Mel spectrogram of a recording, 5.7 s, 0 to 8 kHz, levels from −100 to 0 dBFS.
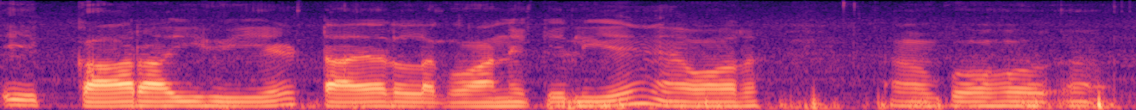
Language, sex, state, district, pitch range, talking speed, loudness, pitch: Hindi, male, Uttar Pradesh, Budaun, 115-125 Hz, 135 wpm, -17 LUFS, 120 Hz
